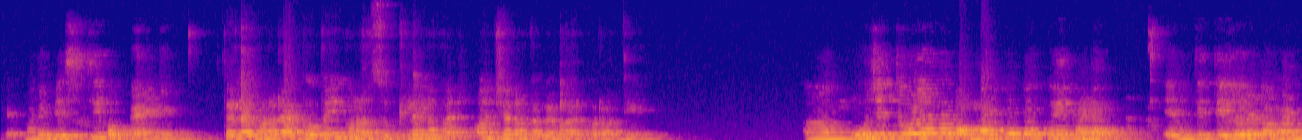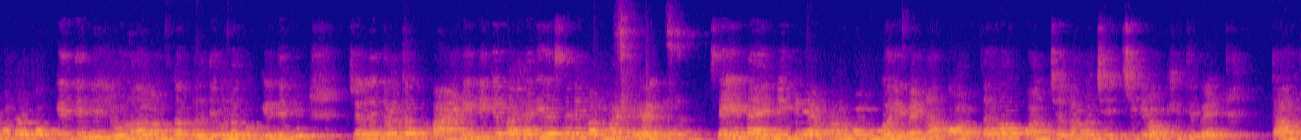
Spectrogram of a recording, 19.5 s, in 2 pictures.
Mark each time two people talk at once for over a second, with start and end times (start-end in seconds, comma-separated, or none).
none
